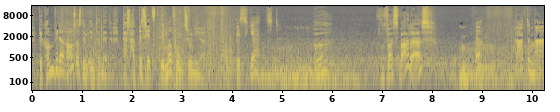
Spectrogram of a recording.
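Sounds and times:
speech: 0.1s - 6.1s, 7.0s - 10.2s
stomach growling: 8.5s - 9.4s.

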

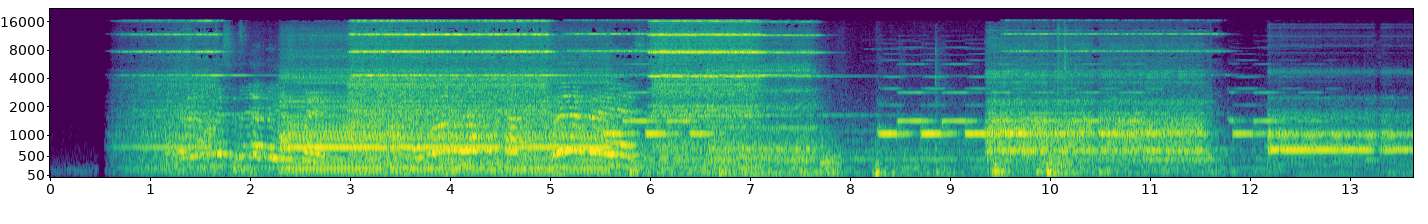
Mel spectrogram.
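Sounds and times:
alarm bells ringing in a nuclear power plant control room: 0.6s - 12.2s
alarm tones in a nuclear power plant control room: 0.6s - 13.6s
people running back and forth in a control room: 8.2s - 11.0s.

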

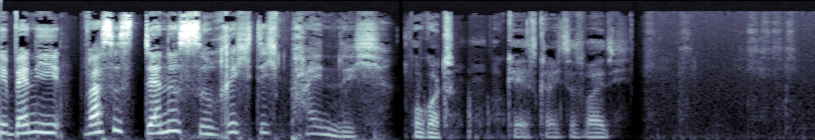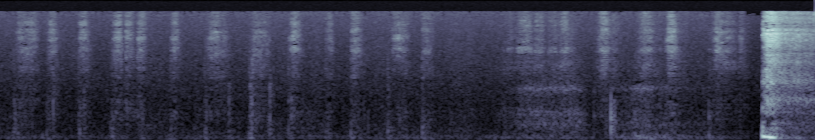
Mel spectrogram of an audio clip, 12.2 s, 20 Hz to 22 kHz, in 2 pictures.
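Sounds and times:
speech: 0.0s - 4.8s
pen writing on paper: 4.8s - 11.8s.

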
